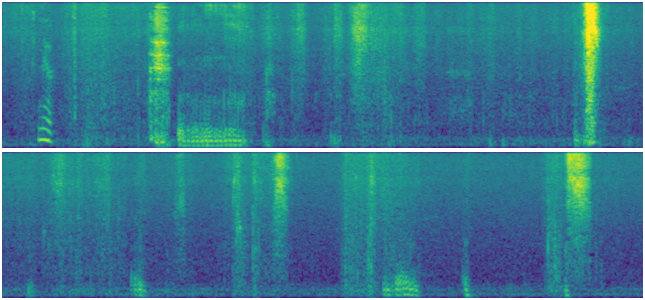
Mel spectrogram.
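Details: Pet dog Memzy in a playful mood after waking its owner, giving short low grumbling growls, one longer burst early and another brief one later, amid sharp knocks and rustling.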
